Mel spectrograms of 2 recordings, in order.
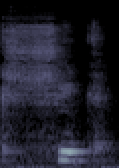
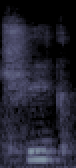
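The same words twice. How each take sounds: First: The word begins with an 'sh' sound. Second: The word begins with a 'ch' sound. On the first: The speaker calls it right. "it's more like chic" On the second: The speaker calls it wrong. "it's more like not chic"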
